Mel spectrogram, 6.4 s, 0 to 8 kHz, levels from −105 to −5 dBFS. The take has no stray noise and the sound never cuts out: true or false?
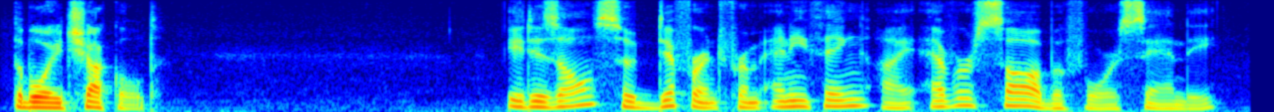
true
